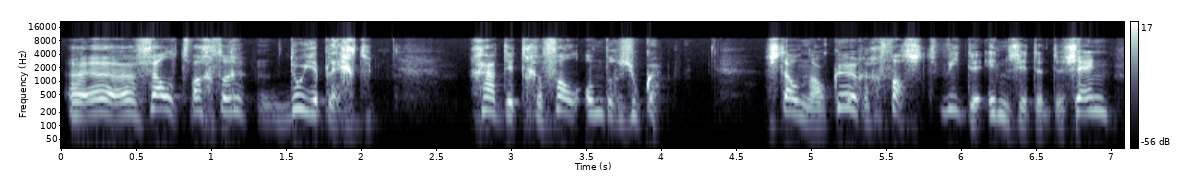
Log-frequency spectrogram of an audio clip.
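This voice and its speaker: A man's voice: high-pitched, sing-song, normal speed, vocal fry, slightly rough, no room sound, pitched above the performer's own voice, exaggerated voice. A man voicing a flustered, bossy village mayor in a story, stuttering and spluttering with sneezy speech. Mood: bossy, hurried. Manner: pompous, spluttering, exclamatory.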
